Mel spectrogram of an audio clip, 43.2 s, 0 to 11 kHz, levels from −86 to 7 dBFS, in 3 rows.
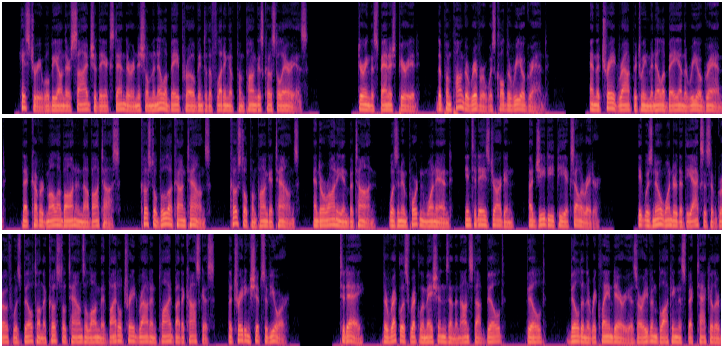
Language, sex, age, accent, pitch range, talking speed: English, male, 50-69, American, 85-100 Hz, 165 wpm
